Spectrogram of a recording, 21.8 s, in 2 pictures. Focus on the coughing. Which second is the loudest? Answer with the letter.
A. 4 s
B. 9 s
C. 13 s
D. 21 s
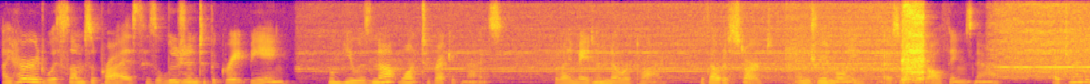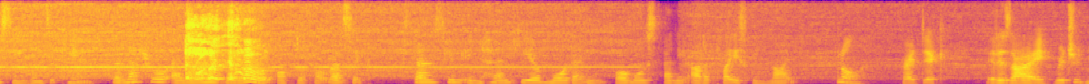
C.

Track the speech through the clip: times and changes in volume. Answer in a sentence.
The speech can be heard from 0.0 to 21.7 s, at a steady volume.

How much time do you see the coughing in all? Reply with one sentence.
The coughing can be heard for 2 seconds in total.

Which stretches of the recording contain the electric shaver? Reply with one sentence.
You can't hear the electric shaver here.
